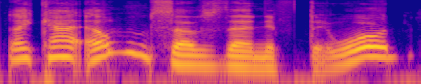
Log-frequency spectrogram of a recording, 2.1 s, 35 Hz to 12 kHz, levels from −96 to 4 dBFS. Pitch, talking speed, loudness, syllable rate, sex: 180 Hz, 230 wpm, -16 LUFS, 5.5 syllables/s, male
